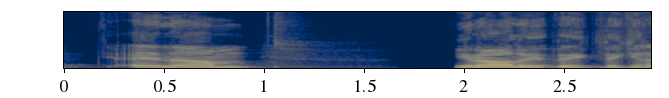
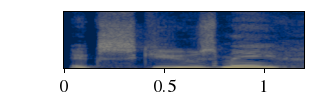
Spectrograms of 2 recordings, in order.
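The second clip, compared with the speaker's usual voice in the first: slow, softer, drawn out disbelief; incredulous; 7 semitones higher, 4 dB quieter, much slower than usual. Retold or imitated. Answering the teen's lip, slow and incredulous. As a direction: hold it out in disbelief. Confronting the rude kid.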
